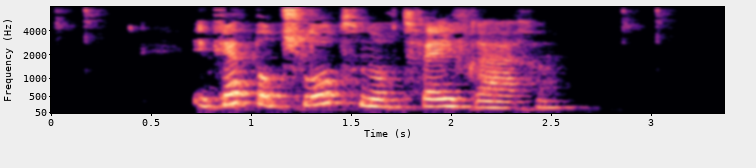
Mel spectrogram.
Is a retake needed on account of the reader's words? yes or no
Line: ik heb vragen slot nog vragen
yes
